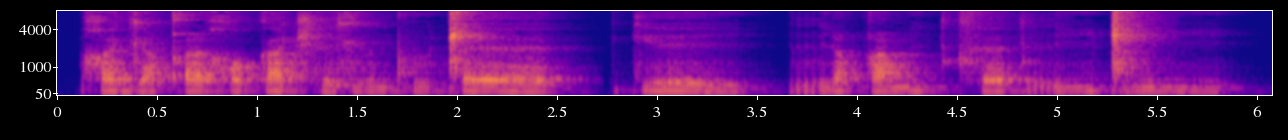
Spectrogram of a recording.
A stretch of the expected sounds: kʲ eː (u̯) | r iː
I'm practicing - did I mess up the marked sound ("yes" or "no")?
yes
